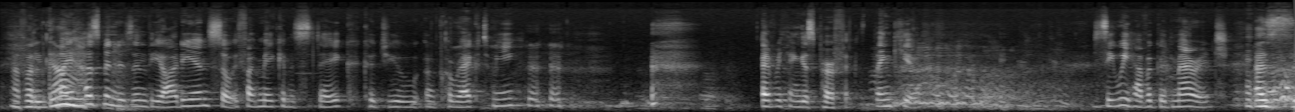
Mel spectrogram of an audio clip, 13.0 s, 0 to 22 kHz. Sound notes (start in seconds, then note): 8.5 audience laughing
